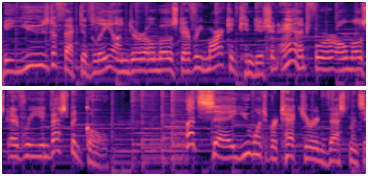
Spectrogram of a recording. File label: Explainer Understanding Options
